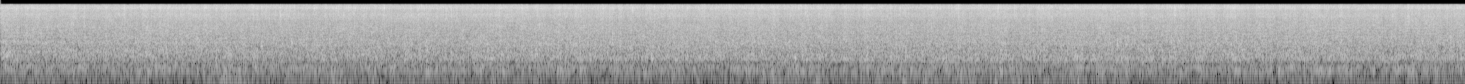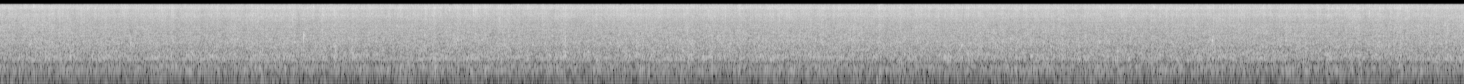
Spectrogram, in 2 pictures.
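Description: A mountain stream rushes and splashes loudly over rocks close by.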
